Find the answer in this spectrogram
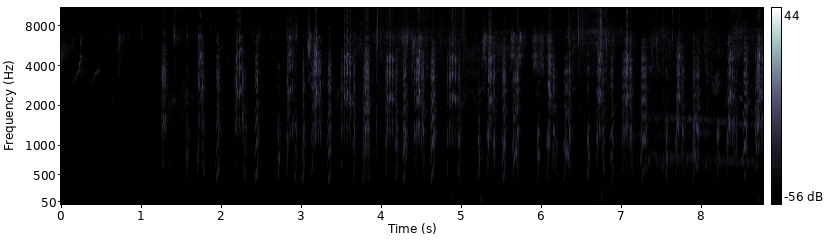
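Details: Chukar partridge giving a rapid, rolling run of harsh chuck notes that builds after a brief quiet start and continues steadily, with faint higher chirps behind.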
